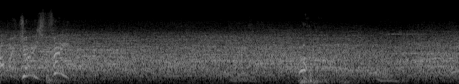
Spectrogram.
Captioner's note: crowd chattering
